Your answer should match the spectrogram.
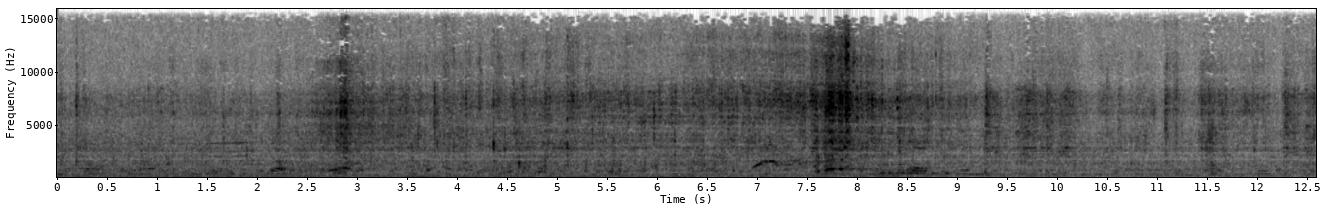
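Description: Indistinct voices talking in the background over a steady low hum, with a brief louder sound about eight seconds in.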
